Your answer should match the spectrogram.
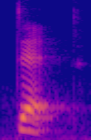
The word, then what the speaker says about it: debt: of these examples subtle debt and doubt so see in all of those examples my lips aren't closing and coming together to form the B sound I'm just pronouncing the T subtle debt and doubt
